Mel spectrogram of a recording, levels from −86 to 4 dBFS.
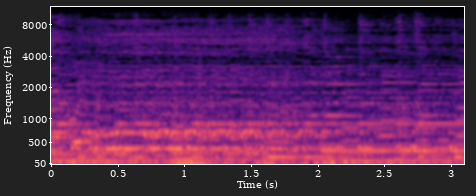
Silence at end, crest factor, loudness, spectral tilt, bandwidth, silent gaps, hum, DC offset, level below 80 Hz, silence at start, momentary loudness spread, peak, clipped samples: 0 s; 14 dB; -26 LUFS; -7 dB/octave; 10.5 kHz; none; none; under 0.1%; -34 dBFS; 0 s; 4 LU; -12 dBFS; under 0.1%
